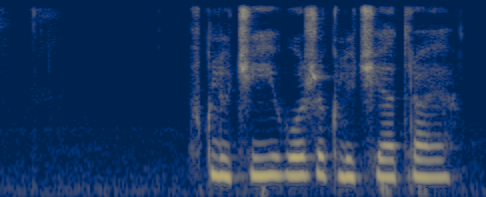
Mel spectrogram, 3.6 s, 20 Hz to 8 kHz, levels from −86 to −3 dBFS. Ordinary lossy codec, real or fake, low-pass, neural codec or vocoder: none; real; 7.2 kHz; none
